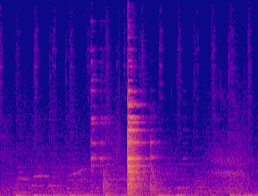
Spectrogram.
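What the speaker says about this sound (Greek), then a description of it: "Προσθέτουμε σιγά σιγά στα στερεά και τα ανακατεύουμε" Liquid ingredients being poured into dry ones in a bowl and stirred by hand for a chocolate cake, with soft scraping, light clinks of utensil against the bowl, and one sharper clink near the middle. A faint low hum runs underneath.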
